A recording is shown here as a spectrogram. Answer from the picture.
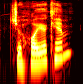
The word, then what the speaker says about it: Jehoiakim: Um, uh, King, I'm going to say this name wrong, Jehoiakim. – Oh, that was perfect.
